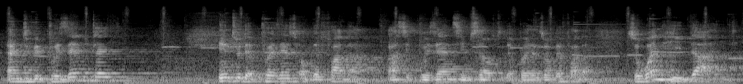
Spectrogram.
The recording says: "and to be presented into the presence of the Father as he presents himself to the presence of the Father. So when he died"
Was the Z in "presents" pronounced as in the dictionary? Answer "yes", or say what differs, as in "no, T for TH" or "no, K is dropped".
yes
